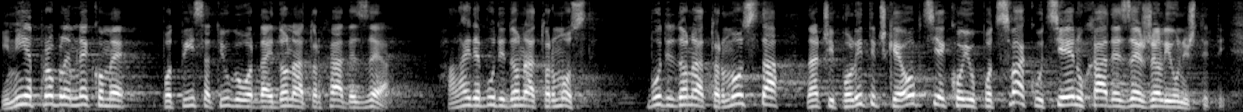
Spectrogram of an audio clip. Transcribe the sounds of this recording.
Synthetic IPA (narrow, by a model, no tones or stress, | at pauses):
inije̞pɾo̞ble̞mne̞ko̞me̞po̞d̪̚piːsat̪iuɡo̞ʋo̞ɾd̪aje̞d̪o̞naːt̪o̞ɾxaːd̪eːze̞a̰ | alajd̪e̞bud̪id̪o̞naːt̪o̞ɾmo̞st̪ḁ | bud̪id̪o̞naːt̪o̞ɾmo̞st̪aznaːt͡ʃiːpo̞lit̪it͡ʃke̞o̞pt̪sije̞ko̞jupo̞d̪sʋakut̪sje̞ːnuxaːd̪eze̞ːʒe̞liːuniʃt̪it̪ḭ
